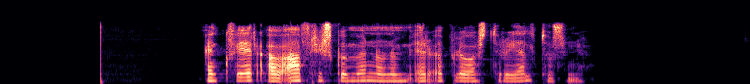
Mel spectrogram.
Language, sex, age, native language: Icelandic, female, 40-49, Icelandic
